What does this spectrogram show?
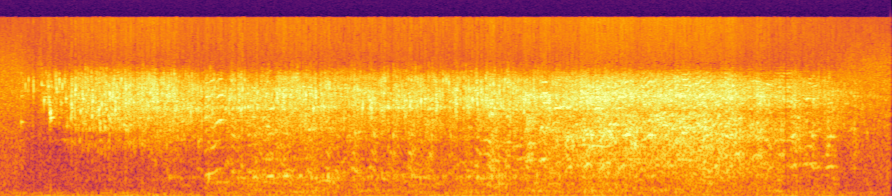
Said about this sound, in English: Rochester, will you pour a glass of eggnog for Mr. Harris, please? Yes, sir.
